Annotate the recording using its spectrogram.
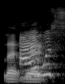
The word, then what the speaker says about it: Latinx: And keeping with this, you know, Latin, is that how you say it? Latin? – Latinx.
